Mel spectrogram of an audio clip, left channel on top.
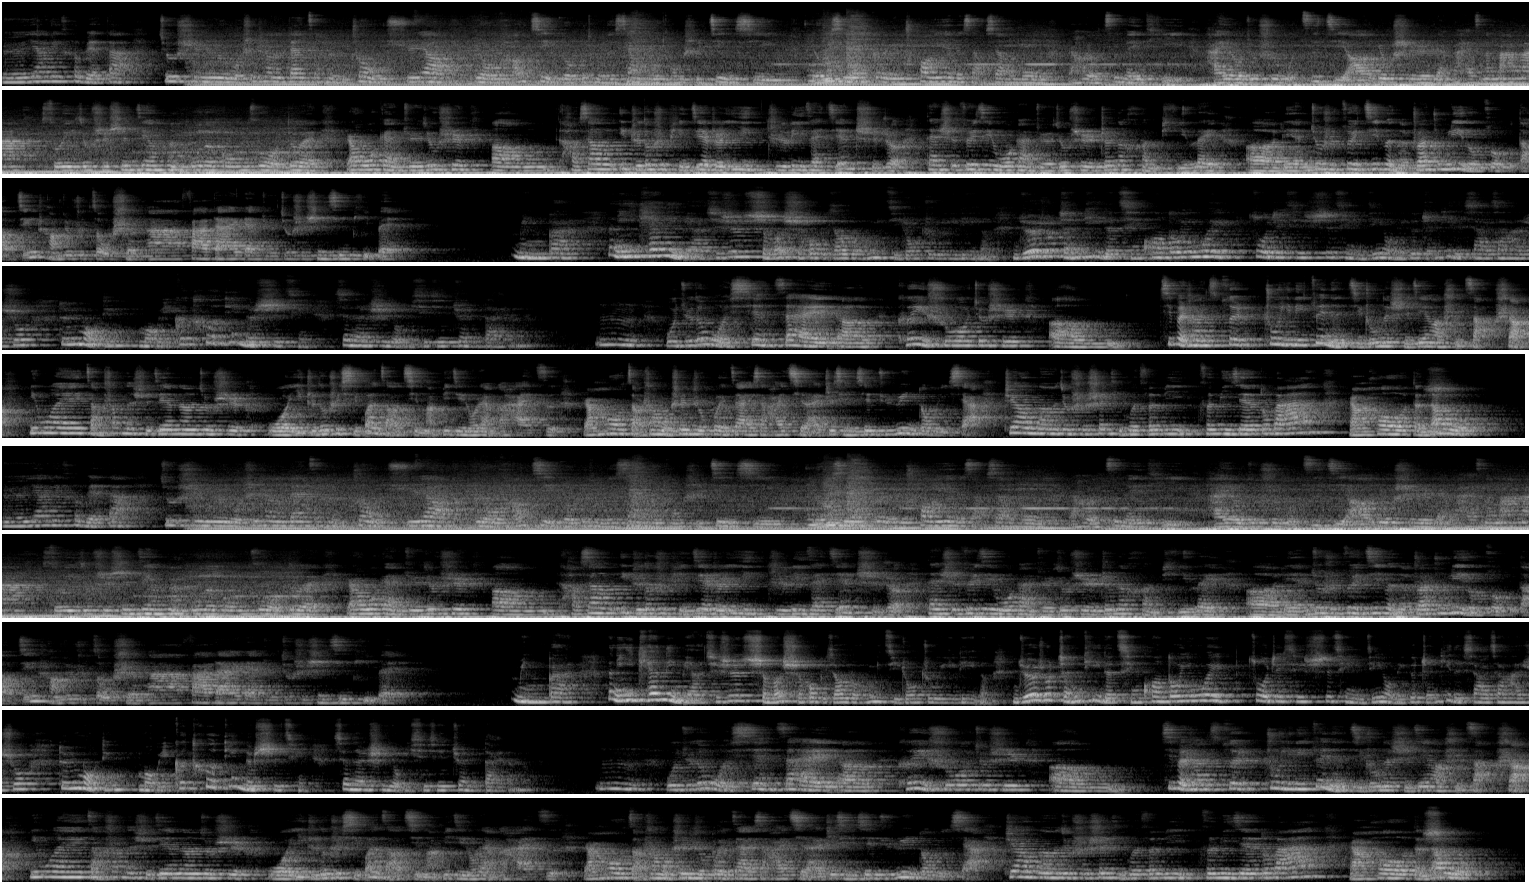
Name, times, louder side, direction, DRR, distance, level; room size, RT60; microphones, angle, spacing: voice 1, 0.0-34.5 51.7-52.2 52.5-54.5 54.8-57.0 57.4-75.7, left 1 dB, 50° left, 0 dB, 0.6 m, -27 dB
sound 1, 1.8-18.2, equal, 20° left, 0.9 m, -28 dB
voice 2, 8.0-8.5 16.7-17.2 35.6-51.1 62.0-62.1 67.9-68.4 75.3-75.7, right 2 dB, 45° right, 2 dB, 0.4 m, -27 dB
sound 2, 11.5-29.4, equal, 10° right, 0.8 m, -23 dB
3.5 x 2.9 x 3.2 m, 1.2 s
head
